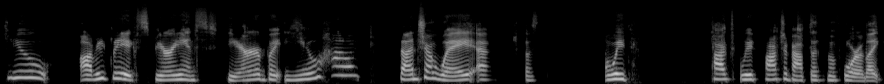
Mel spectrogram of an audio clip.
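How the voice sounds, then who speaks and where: A young woman hosts a podcast conversation, eager and chatty, and often says "like." Her voice sits at a middling pitch and is recorded dry and close. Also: no room sound. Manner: enthusiastic, chatty, filler-heavy questions. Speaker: podcast host. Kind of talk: casual conversational interview.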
